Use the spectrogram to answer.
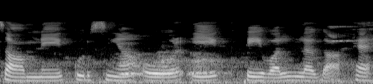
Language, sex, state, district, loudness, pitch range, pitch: Hindi, female, Punjab, Pathankot, -16 LUFS, 170-185 Hz, 175 Hz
